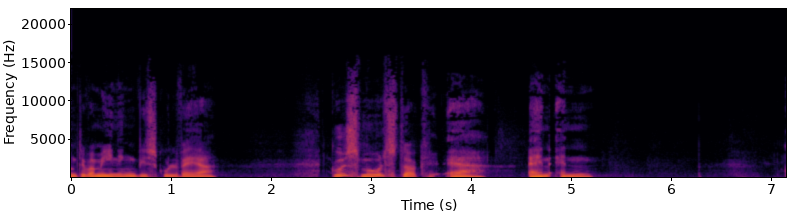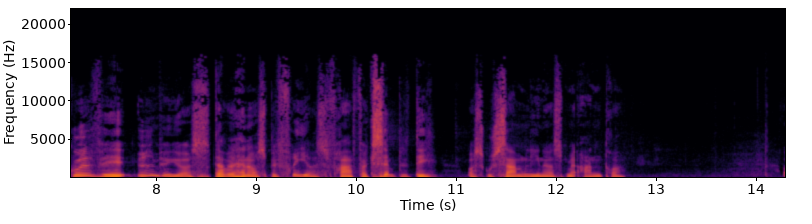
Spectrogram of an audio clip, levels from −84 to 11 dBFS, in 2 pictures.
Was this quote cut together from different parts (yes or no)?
yes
